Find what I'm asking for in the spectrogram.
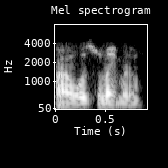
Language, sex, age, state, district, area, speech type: Telugu, male, 30-45, Andhra Pradesh, Chittoor, rural, conversation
